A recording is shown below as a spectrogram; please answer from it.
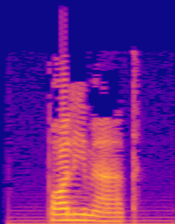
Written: polymath

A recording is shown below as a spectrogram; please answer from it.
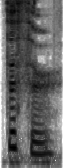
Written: thither

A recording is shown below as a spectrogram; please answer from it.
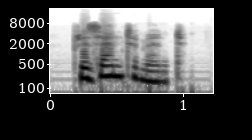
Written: presentiment

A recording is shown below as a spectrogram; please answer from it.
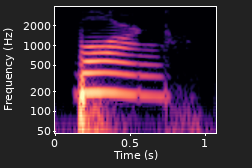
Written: bourn

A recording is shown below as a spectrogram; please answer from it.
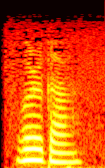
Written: virga

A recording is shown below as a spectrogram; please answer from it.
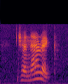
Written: generic

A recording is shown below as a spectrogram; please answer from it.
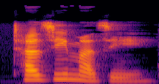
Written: tussie-mussie

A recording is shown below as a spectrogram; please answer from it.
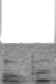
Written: opus

